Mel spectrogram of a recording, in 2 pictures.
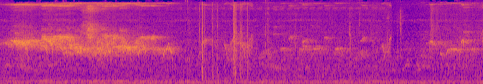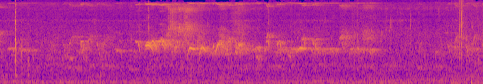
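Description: Birds calling in two loud bouts of chattering, cawing calls, one at the start and one about two thirds of the way through, with a few sharp clicks between them.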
